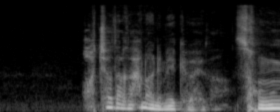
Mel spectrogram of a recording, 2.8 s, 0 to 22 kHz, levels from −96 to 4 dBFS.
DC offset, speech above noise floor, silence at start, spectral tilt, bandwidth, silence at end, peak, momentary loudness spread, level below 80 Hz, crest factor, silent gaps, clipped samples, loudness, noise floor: under 0.1%; 48 dB; 0.85 s; -7.5 dB/octave; 13.5 kHz; 0 s; -12 dBFS; 19 LU; -54 dBFS; 14 dB; none; under 0.1%; -26 LUFS; -72 dBFS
